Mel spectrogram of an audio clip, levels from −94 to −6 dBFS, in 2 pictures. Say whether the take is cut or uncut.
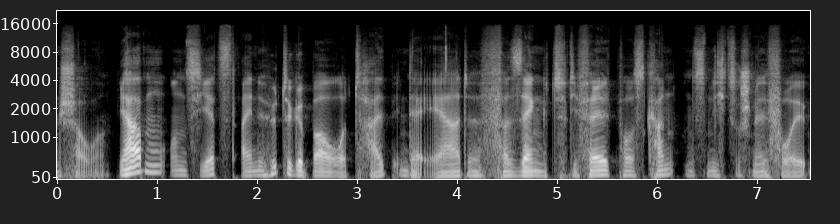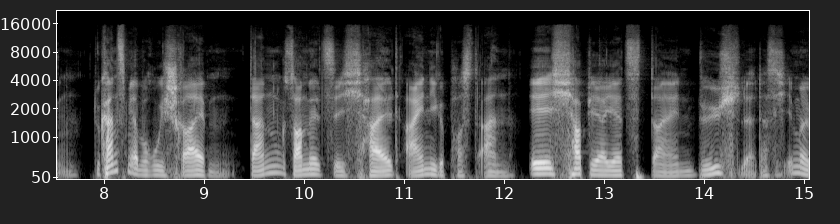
cut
